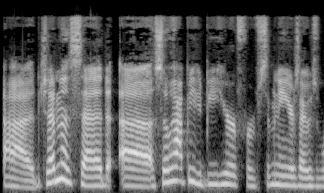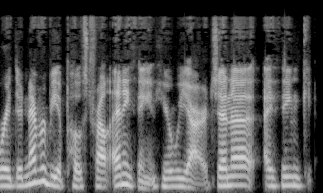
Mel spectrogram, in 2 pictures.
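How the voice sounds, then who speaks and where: Chatty woman podcast co-host, low voice. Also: expressive, fast talker, no echo. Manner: chatty, many restarts and fillers, laughs easily. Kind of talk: casual chat reading patron questions.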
